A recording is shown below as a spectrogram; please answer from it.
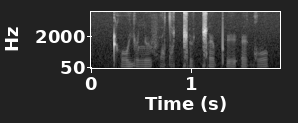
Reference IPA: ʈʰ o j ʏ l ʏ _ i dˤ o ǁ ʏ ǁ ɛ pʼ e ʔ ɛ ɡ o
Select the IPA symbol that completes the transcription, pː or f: f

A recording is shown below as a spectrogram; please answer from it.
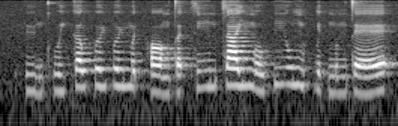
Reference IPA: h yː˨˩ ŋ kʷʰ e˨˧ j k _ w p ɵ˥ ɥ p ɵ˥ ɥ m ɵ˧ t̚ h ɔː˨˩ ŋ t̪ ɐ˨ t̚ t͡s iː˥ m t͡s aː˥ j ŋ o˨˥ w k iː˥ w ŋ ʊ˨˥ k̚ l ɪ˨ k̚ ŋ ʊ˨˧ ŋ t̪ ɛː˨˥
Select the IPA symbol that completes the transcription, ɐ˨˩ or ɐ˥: ɐ˥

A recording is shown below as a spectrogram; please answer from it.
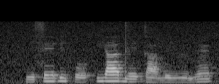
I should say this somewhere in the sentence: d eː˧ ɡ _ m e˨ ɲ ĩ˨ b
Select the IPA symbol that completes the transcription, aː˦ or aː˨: aː˨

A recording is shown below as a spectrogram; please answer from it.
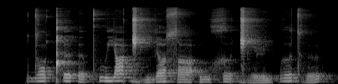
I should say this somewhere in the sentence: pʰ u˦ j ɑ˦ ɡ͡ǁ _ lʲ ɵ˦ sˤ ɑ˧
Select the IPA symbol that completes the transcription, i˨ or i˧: i˨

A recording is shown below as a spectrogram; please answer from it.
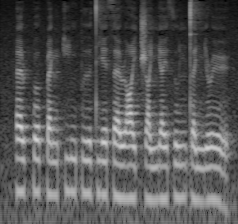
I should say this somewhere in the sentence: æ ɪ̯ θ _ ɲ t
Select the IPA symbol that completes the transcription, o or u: u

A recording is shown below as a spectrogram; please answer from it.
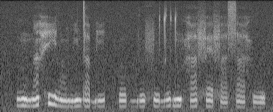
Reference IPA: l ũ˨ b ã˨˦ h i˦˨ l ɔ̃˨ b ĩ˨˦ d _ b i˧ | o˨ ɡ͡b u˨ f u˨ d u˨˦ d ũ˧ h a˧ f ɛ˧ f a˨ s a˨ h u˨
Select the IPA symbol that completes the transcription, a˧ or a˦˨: a˦˨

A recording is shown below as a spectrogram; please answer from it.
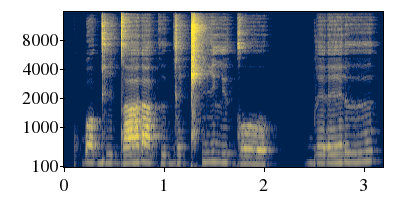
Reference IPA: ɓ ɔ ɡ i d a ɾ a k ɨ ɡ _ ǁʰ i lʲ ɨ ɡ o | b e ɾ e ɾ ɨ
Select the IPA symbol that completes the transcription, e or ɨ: e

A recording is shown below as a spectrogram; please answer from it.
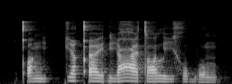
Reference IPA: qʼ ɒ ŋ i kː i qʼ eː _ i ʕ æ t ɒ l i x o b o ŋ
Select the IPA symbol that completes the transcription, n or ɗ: ɗ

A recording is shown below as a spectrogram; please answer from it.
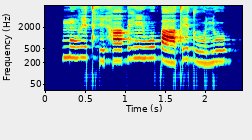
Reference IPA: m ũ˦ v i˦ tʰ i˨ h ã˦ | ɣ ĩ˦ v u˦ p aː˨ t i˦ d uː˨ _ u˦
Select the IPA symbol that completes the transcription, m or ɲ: ɲ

